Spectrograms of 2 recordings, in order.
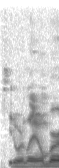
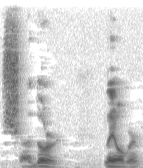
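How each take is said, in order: First: The name begins with a hard K sound. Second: The name is said in a French-like way. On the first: "it's actually spelled with a K, so therefore I'm pronouncing it" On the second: "some would say more French"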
